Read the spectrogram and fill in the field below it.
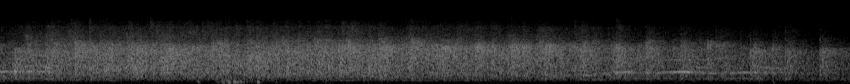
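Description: A church congregation applauds steadily and loudly throughout, a dense sustained clapping that fades slightly toward the end.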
